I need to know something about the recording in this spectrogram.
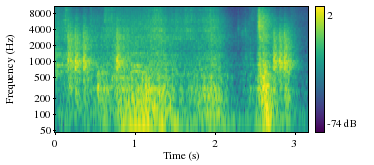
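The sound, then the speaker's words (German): A window being shut: a scraping, sliding rumble followed by a firmer clunk near the end, with a softer knock earlier on. No one speaks. “Ganz an soll das Fenster eigentlich noch zumachen?”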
